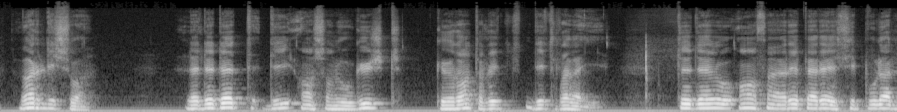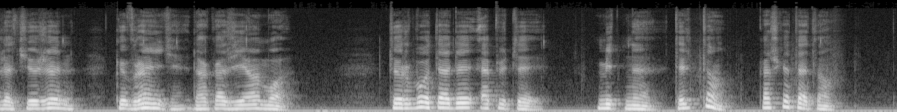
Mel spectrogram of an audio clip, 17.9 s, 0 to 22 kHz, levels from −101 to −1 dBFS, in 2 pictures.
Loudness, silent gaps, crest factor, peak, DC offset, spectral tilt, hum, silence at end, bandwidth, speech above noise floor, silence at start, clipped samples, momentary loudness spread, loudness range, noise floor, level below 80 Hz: -17 LUFS; none; 16 dB; 0 dBFS; under 0.1%; -8 dB/octave; none; 0 s; 15.5 kHz; 20 dB; 0 s; under 0.1%; 17 LU; 3 LU; -35 dBFS; -34 dBFS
